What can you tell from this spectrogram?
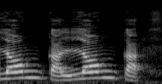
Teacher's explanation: লটা গিয়ে দেখো দাঁতের একদম গোড়ায় গিয়ে ঠেকছে। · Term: দন্তমূলীয় ল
